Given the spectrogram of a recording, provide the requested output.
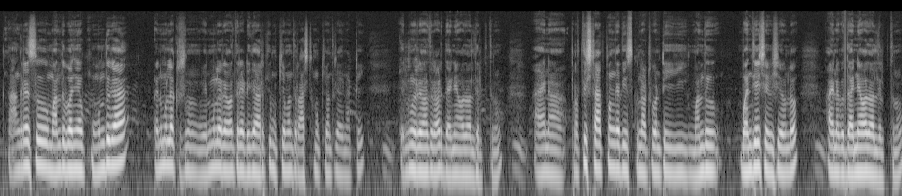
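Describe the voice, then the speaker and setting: With a dark, mellow tone and a high pitch, a man speaks in a monotone, flat intonation on a very clean recording with a silent background. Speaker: former village sarpanch. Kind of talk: interview answer.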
